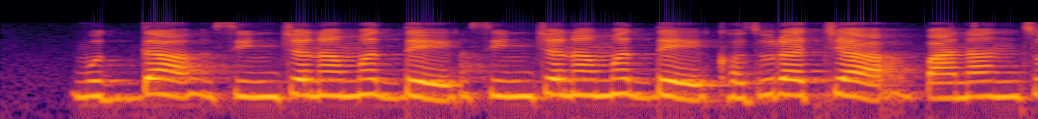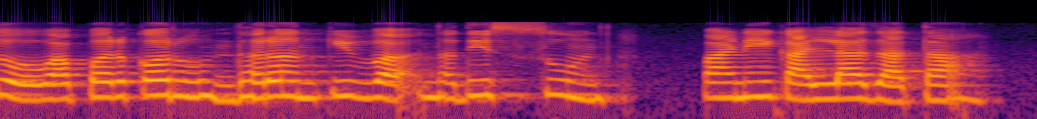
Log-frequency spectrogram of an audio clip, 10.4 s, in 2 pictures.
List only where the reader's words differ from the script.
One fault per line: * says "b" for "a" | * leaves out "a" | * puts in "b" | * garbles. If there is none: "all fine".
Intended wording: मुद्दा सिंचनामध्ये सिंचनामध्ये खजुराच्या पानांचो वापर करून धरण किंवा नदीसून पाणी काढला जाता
all fine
